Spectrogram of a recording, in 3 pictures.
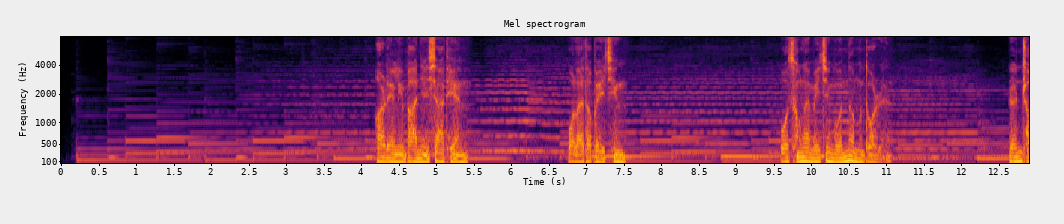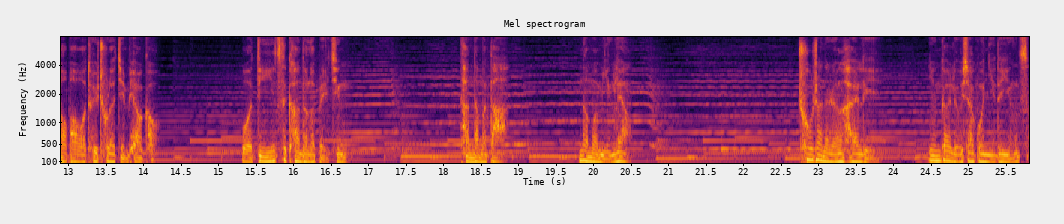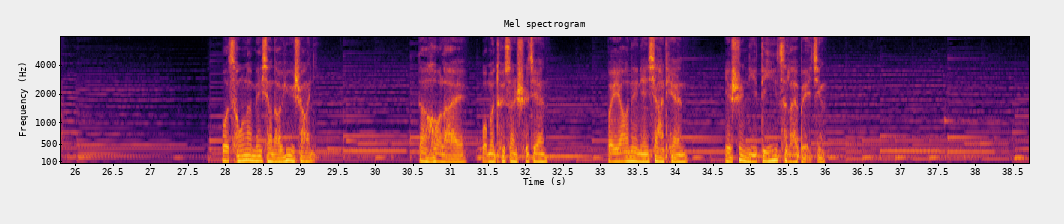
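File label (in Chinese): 男 旁白（讲述）; 高端广告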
